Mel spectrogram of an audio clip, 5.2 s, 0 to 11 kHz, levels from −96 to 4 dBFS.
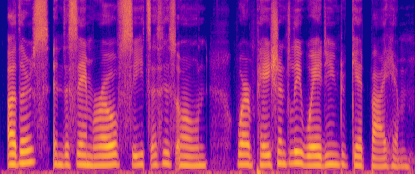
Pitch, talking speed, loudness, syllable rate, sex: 180 Hz, 195 wpm, -17 LUFS, 5.0 syllables/s, female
